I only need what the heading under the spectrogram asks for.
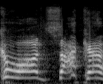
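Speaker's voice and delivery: put-on drunk woman's voice, screaming.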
